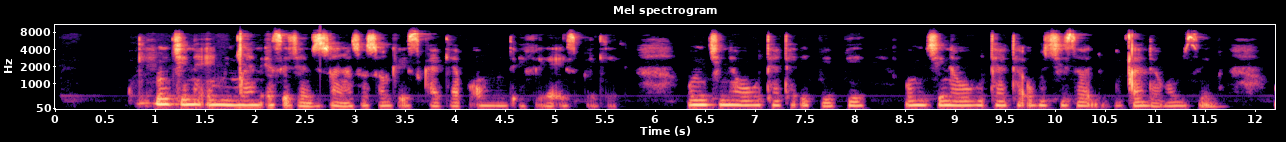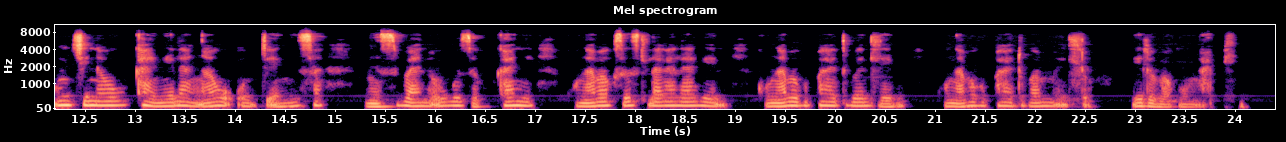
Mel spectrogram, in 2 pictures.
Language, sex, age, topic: North Ndebele, female, 25-35, health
